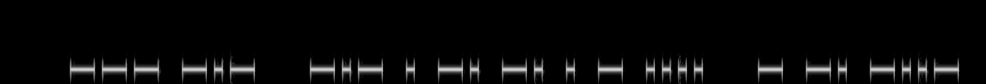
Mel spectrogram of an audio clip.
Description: Morse code, heard as a keyed tone, about 15 wpm, 700 Hz. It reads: OK KENNETH TNX
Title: Practice QSO - Exchange 4 - Ending - 15wpm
